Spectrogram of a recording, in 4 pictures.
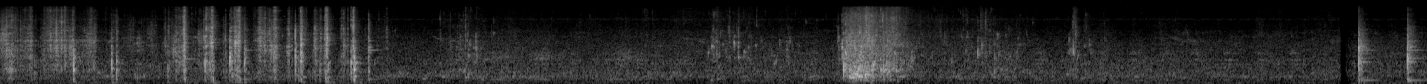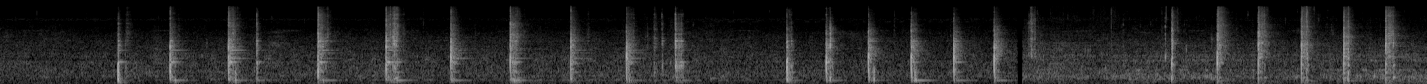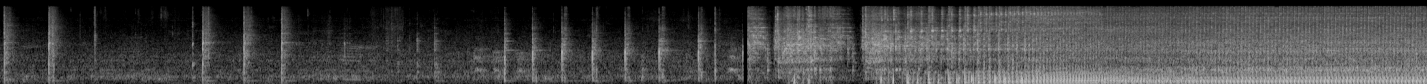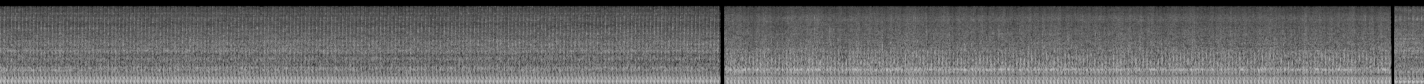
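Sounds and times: sharp knocking strikes: 13.5 - 14.3, 22.1 - 24.4.

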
